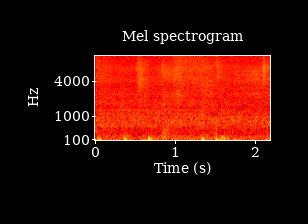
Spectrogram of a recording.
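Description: Steady low room hum with a few short, soft low thumps, about five in all, spread unevenly through the moment.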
